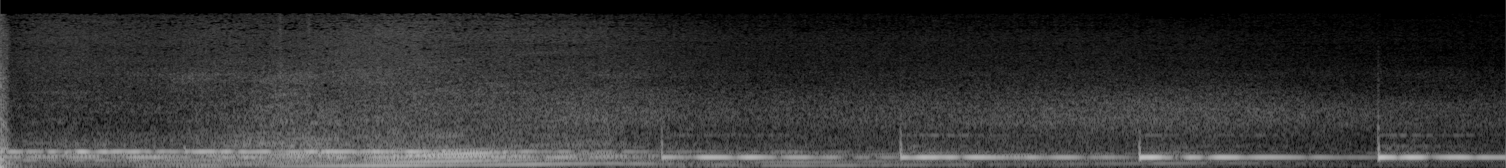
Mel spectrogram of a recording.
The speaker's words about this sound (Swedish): Sen fort tillbaka till flyktbilen som kör iväg.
